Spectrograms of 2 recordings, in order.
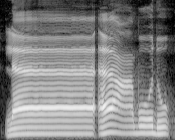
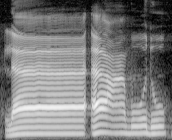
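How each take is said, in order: No difference in how they are said.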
